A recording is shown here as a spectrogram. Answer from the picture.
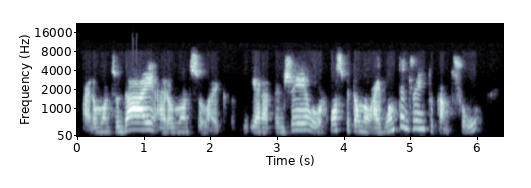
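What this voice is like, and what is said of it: Russian accent. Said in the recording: “with her accent, she is actually from Russia, originally from Moscow”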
